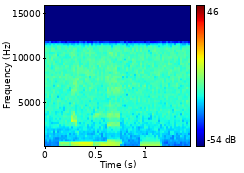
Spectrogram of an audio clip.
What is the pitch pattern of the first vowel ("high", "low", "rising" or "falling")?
high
